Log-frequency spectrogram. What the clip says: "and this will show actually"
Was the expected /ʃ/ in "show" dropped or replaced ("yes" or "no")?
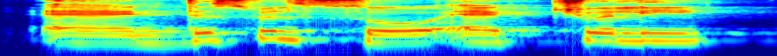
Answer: yes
